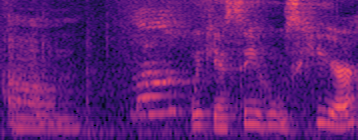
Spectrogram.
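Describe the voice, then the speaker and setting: Speaking very slowly, a woman is heard against noticeable background noise. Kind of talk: casual livestream chat. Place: home room. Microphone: phone near.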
